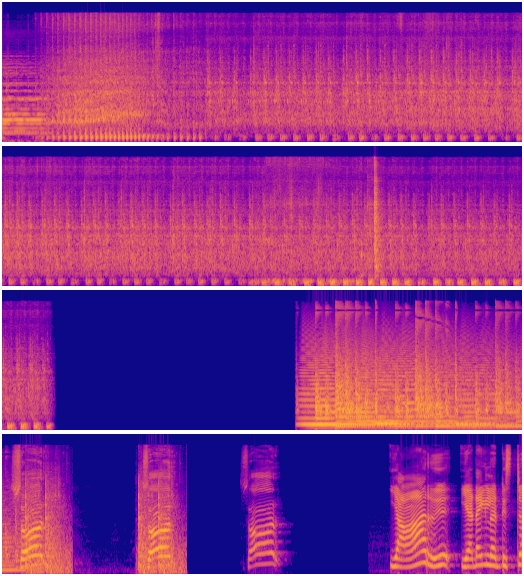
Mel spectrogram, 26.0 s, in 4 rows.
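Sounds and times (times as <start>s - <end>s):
motorcycle engine puttering: 0.6s - 13.7s
sharp click: 11.0s - 11.4s.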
